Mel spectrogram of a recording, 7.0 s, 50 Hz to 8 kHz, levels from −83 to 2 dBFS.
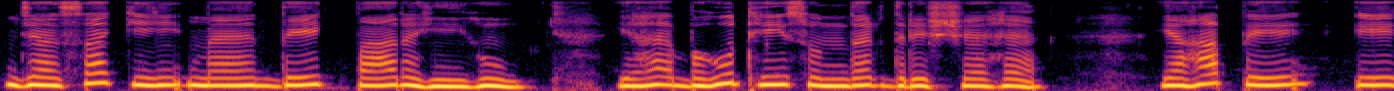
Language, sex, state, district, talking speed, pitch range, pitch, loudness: Hindi, female, Goa, North and South Goa, 145 wpm, 225-255 Hz, 240 Hz, -10 LUFS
